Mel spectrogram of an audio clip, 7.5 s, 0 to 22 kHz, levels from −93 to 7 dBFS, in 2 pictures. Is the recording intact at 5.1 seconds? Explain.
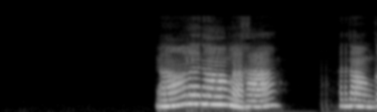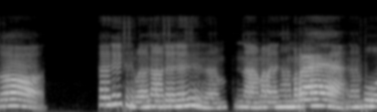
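No. At 5.1 seconds the speech carries channel delay (doubling), present across the whole clip rather than only at that moment. One channel arrives about 46 ms behind the other, which fits a 2048-sample buffer, and when the two are folded to mono the late copy stays distinct instead of blending. Every syllable is followed by an equally loud duplicate, heard as a tight doubling or a single slap echo trailing each onset.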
